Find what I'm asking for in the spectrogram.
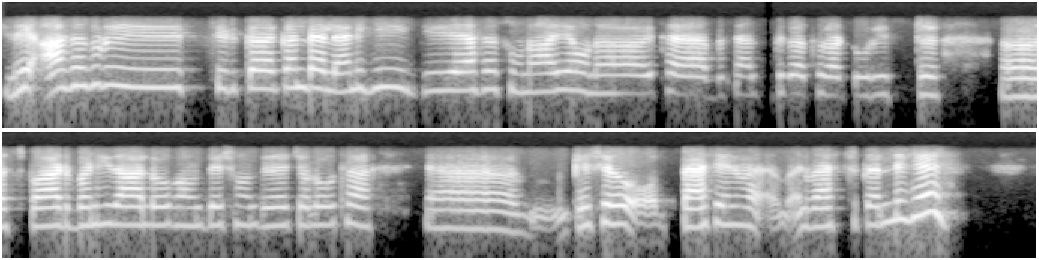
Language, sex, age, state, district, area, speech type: Dogri, female, 45-60, Jammu and Kashmir, Udhampur, rural, conversation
